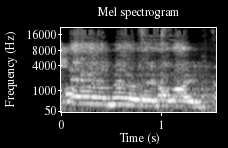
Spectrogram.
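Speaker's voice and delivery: high sneering mock reply; mocking sarcastic. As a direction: scoff it like a know-it-all.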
